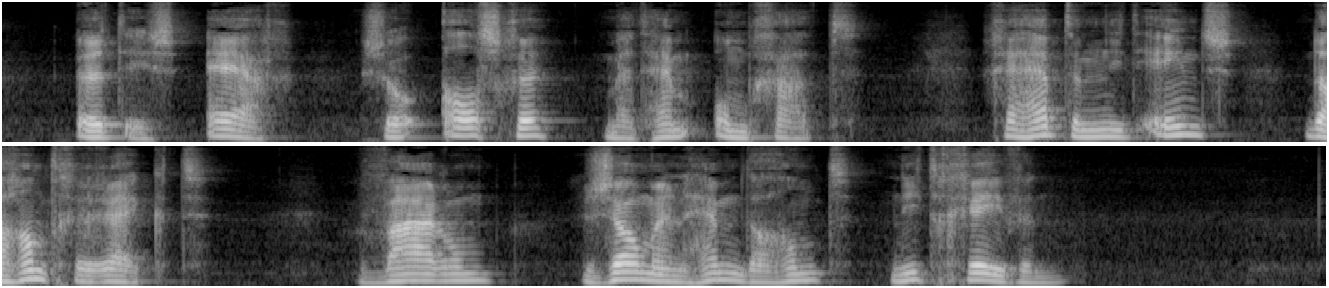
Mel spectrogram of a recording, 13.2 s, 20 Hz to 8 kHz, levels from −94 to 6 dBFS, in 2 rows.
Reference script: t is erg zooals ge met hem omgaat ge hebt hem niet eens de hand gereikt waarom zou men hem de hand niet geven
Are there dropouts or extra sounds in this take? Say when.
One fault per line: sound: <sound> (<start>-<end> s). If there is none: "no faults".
no faults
